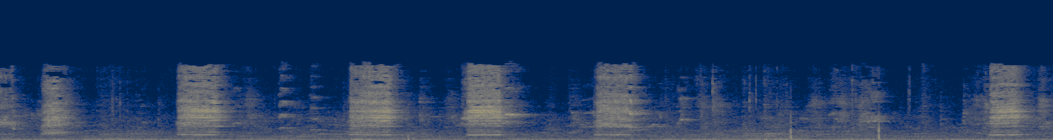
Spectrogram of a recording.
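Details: Rainbow lorikeet screeching repeatedly, harsh grating bursts roughly once a second, eight in all, with a couple of faint clicks between them and low background rumble.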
